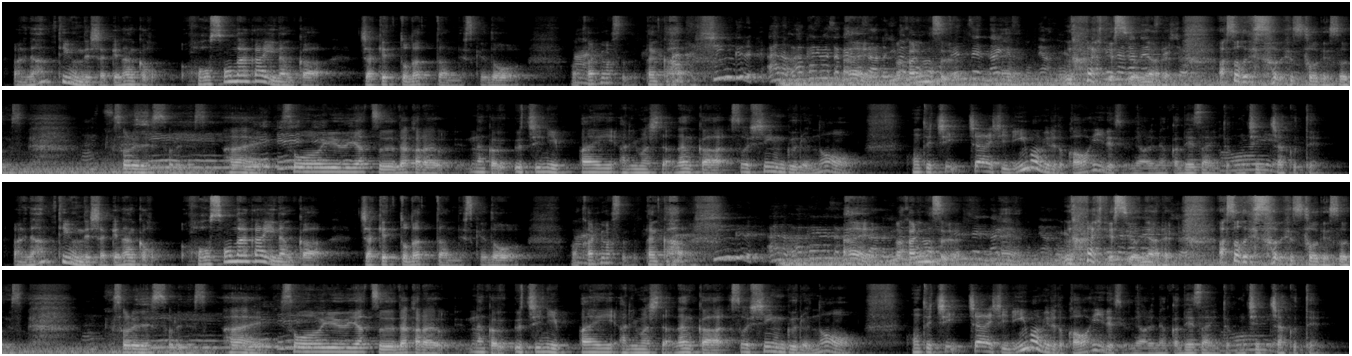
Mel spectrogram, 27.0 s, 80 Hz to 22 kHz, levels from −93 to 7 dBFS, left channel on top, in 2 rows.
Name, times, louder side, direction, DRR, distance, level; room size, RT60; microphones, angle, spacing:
voice 1, 0.1-3.2 3.6-7.2 8.4-9.6 9.9-10.2 10.5-14.2 14.5-15.4 15.7-26.6, right 2 dB, 20° right, 0.5 m, -34 dB
voice 2, 6.7-11.9 14.2-17.1 25.6-26.3, left 2 dB, 50° left, 1.6 m, -41 dB
sound 1, 7.7-15.6, left 1 dB, 65° left, 0.9 m, -40 dB
15.5 x 13.5 x 2.9 m
head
